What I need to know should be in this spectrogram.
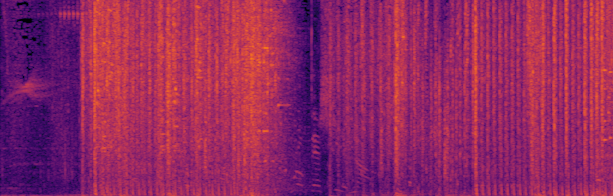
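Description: Rapid automatic gunfire rattles in quick bursts.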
